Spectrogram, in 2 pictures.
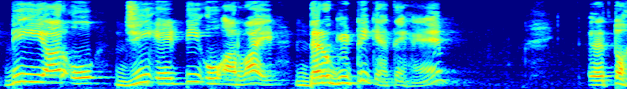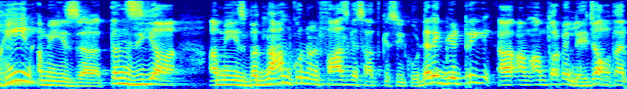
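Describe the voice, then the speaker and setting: A man from Pakistan giving a vocabulary lecture, explaining English words in Urdu, spelling them out letter by letter and reading example sentences slowly. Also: on the high side, mellow.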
